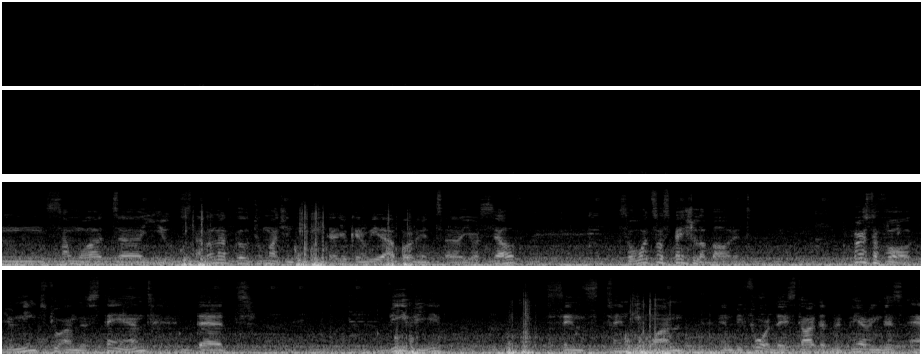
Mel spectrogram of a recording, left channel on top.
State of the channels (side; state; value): left; silent; 57 dB below the other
